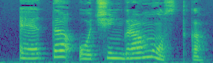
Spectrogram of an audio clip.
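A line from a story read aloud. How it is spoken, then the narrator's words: Slow, young woman. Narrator (Russian): медленно проговорила девушка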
